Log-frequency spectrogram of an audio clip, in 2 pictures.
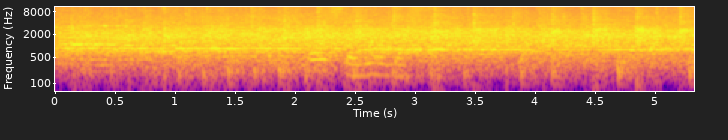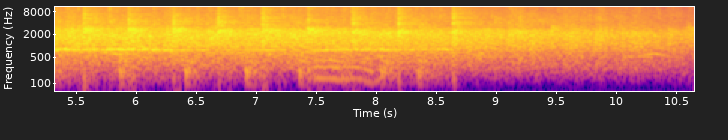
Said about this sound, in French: Est-ce qu'on peut acclamer pour le Seigneur?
